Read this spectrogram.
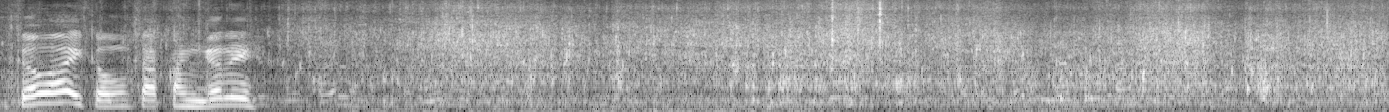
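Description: Footsteps wade and splash through shallow water.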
